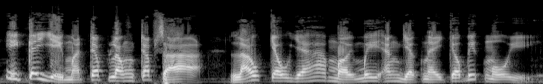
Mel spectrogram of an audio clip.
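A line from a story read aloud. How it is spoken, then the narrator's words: Angry shout. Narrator (Vietnamese): Châu Bá Thông tức giận thét lên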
